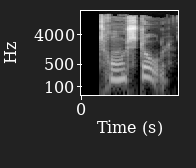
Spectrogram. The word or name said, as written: tronstol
